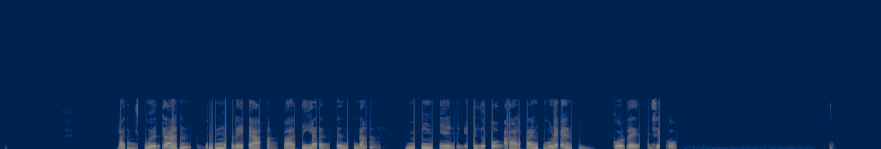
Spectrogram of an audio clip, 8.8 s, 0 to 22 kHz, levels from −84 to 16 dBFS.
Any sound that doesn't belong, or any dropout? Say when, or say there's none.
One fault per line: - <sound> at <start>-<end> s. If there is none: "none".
none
